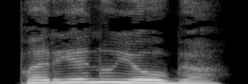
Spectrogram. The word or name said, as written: ಪರ್ಯನುಯೋಗ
